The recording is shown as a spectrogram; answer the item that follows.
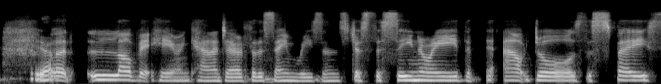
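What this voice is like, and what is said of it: British accent. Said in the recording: “originally I'm from the UK, obviously, as you can tell from the accent”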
